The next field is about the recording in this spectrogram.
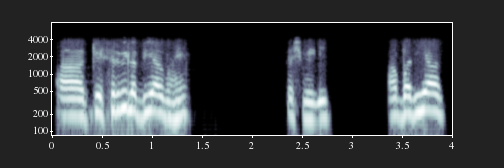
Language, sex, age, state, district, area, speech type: Dogri, male, 30-45, Jammu and Kashmir, Kathua, rural, conversation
